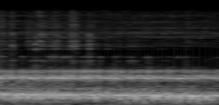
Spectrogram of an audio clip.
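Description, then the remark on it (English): A howler monkey lets out a loud, sustained guttural roar, a steady throaty drone that holds without a break for about a second and a half, with no voices. “Why do they call them howlers if they sound like panthers? Because, of course, that sounded like a panther.”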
